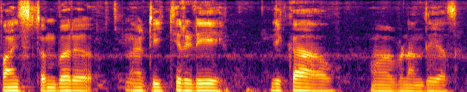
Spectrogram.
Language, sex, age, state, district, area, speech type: Dogri, male, 60+, Jammu and Kashmir, Udhampur, rural, spontaneous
